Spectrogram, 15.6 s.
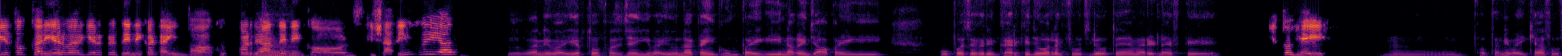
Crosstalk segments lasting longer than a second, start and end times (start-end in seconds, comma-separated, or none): none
